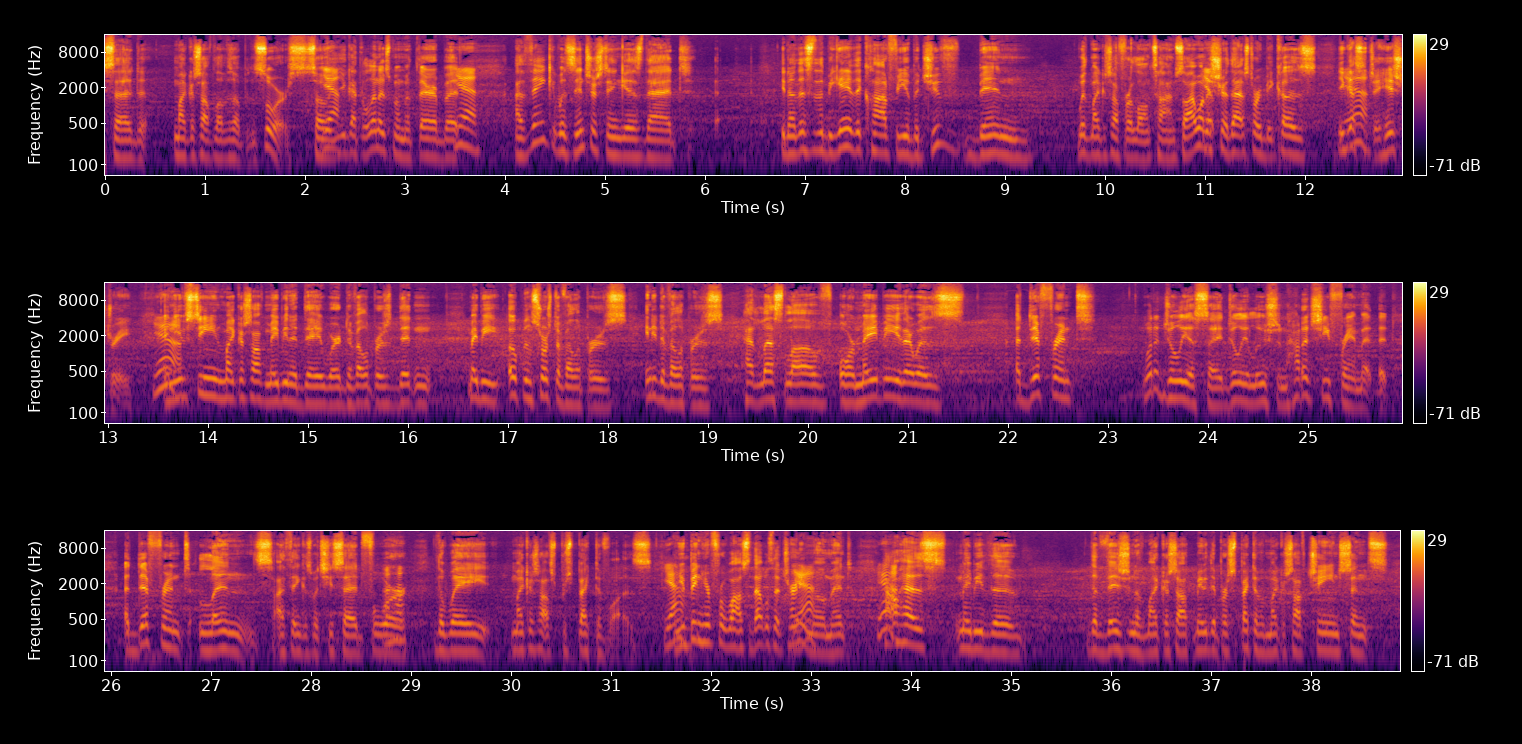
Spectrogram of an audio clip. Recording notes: We’re on location at Microsoft Build 2018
